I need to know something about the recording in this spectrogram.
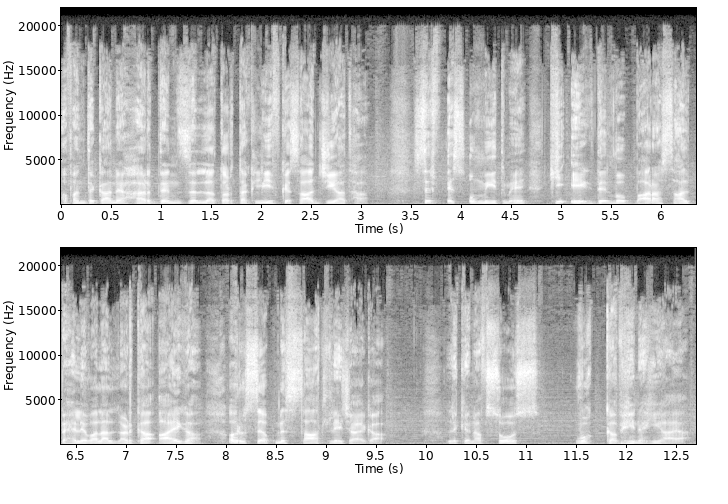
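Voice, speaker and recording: A man narrating a scripted story in a dramatic, expressive and suspenseful manner. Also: fairly low pitch, unhurried, soft background music.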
